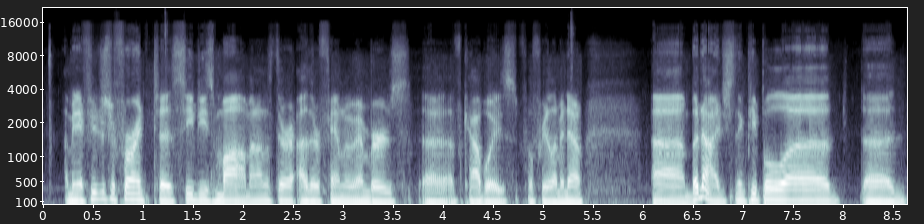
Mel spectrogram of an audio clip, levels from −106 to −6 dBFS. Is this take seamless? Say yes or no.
no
